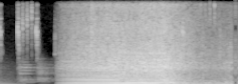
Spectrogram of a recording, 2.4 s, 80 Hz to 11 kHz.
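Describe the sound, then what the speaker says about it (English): A 1965 Ford Mustang coupe's 427 small-block Ford stroker engine roars up loudly after a brief quiet moment, then holds a steady, rumbling run. "Well, Roy, here's your beautiful 427 small block Ford. Got done running, everything went great."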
